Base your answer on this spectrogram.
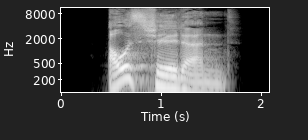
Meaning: present participle of ausschildern
- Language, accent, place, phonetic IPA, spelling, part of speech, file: German, Germany, Berlin, [ˈaʊ̯sˌʃɪldɐnt], ausschildernd, verb, De-ausschildernd.ogg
